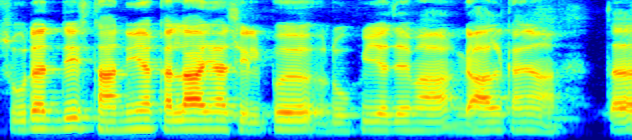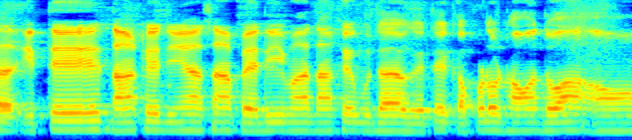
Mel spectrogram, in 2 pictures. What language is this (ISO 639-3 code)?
snd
